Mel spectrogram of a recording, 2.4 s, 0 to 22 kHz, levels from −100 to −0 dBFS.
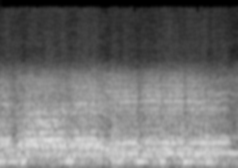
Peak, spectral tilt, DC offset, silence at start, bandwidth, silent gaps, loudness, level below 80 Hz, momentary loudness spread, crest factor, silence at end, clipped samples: -6 dBFS; -8 dB/octave; under 0.1%; 0 s; 16.5 kHz; none; -16 LUFS; -50 dBFS; 2 LU; 10 dB; 0 s; under 0.1%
